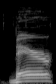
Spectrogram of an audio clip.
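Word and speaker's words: Bexar: uh but you just search Bear County and that's spelled b-e-x-a-r b-e-x-a-r just like Google Bear County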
